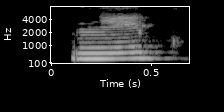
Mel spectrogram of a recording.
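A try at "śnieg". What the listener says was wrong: Тільки не сніг. Ні-ні-ні-ні. А буде ще, бо там у нас «с» кресочкою. Бачимо, така на горі кресочка. То це вже не буде як «с», це буде як «щ». «Щ».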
